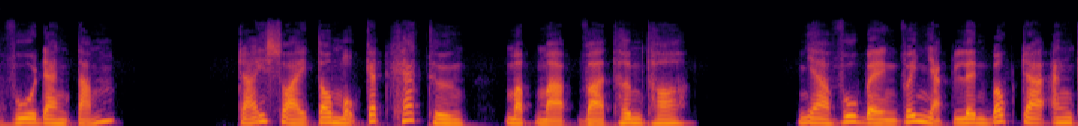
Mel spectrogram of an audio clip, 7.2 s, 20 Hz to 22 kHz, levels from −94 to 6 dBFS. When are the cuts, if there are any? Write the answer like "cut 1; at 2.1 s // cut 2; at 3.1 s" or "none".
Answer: none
